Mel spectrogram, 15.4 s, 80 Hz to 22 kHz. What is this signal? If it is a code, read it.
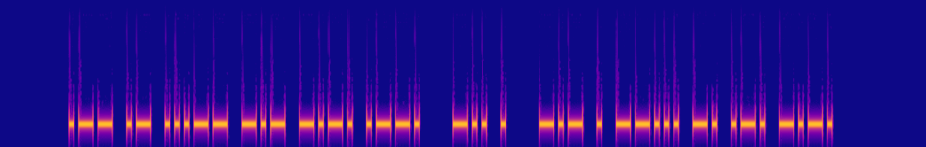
Morse code, heard as a keyed tone, about 15 wpm, 700 Hz. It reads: WA3KCP DE KE7NRC
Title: USA Callsign DE Callsign - 6 Characters - 15wpm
